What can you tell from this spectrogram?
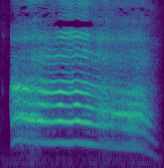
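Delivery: piercing high yelp of fright; a scared dog's shriek. Acted. Dog yelping as it flees the boy.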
